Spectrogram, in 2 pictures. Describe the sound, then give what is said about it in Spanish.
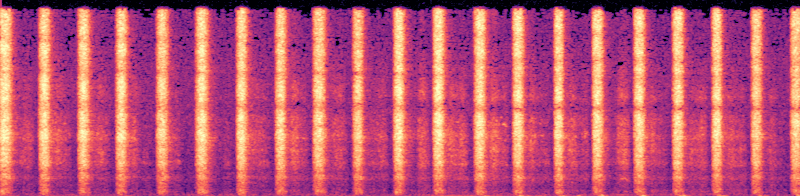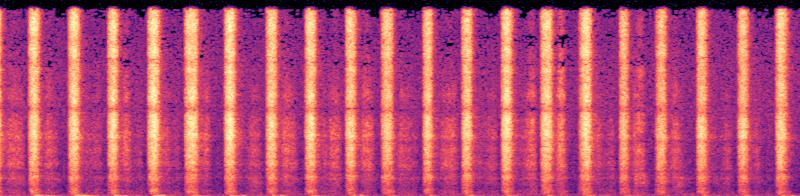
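Kapalabhati breathing practice: many rapid, forceful nasal exhales in a steady, even rhythm of about two per second, sharp puffs repeating unbroken throughout. “Inhala profundo. Kapalabhati, exhala.”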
